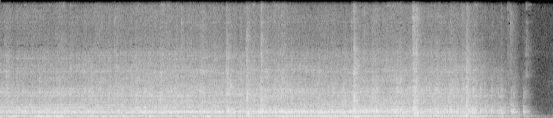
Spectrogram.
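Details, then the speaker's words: Chinese-made sugar cane press, new model, running: steady mid-pitched droning hum with a faint rough rhythm. The noise seems to come from the lower area, not the rollers; no play and everything is tightly fastened. Cause unclear. "again it sound like the noise is coming down in the lower area not up in the area where the the rollers are"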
